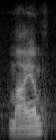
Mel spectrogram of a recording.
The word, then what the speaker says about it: Mayim: Mayim.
